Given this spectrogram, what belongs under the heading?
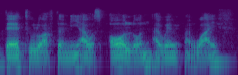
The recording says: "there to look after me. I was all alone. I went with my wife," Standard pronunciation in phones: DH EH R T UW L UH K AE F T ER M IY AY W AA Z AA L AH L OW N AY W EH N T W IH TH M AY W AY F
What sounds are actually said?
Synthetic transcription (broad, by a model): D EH T UW L UH K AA F T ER M IY AY W AA S AA L AH L OW N AY W EH N T W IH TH M AY W AY F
